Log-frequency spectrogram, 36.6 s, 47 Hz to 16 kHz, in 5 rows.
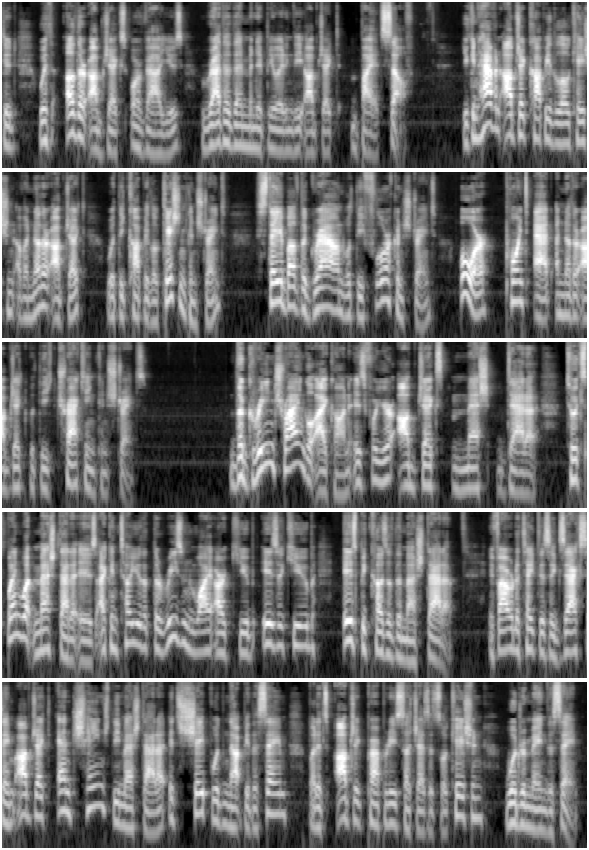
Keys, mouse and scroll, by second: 0.3 click, 2.3 click, 6.5 click, 7.0 click, 7.4 click, 8.2 click, 9.1 click, 13.1 click, 14.2 click, 14.7 click, 16.5 click, 18.3 click, 23.9 shift+a, 27.1 g, 29.0 click, 30.4 click, 34.1 click.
